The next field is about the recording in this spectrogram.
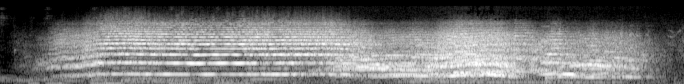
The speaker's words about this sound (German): Oh, was ist denn jetzt los? Gerade wird sie aber ganz schön laut und wuselig. Es sind nämlich noch ein paar andere Elefanten dazugestoßen. Das sieht echt lustig aus. Fast so, als würden sie sich gegenseitig begrüßen und Hallo sagen.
